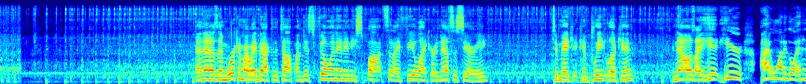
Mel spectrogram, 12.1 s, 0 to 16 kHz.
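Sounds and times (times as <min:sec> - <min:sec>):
sewing machine stitching: 0:00.0 - 0:10.9.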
